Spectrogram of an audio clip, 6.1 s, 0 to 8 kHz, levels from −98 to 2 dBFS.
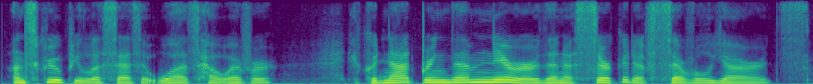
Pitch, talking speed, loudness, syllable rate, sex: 180 Hz, 165 wpm, -16 LUFS, 4.8 syllables/s, female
